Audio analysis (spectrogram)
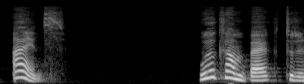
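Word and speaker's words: eins: Street pay attention here one is pronounced ants we'll come back to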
